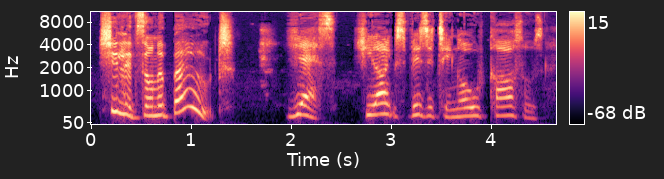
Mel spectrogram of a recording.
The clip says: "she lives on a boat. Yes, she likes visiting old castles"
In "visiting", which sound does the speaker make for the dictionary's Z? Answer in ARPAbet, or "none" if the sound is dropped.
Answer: Z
